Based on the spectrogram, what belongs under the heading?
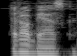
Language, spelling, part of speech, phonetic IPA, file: Polish, drobiazg, noun / interjection, [ˈdrɔbʲjask], Pl-drobiazg.ogg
